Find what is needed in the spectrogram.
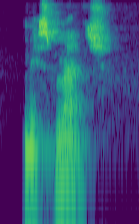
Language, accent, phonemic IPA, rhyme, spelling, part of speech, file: English, Southern England, /ˌmɪsˈmæt͡ʃ/, -ætʃ, mismatch, verb, LL-Q1860 (eng)-mismatch.wav
- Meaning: To match unsuitably; to fail to match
